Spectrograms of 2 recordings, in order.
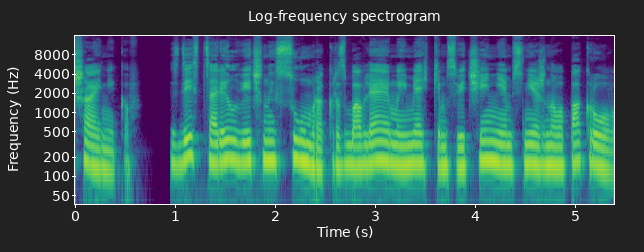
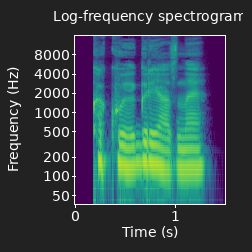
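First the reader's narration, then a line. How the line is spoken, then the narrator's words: Snorting. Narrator (Russian): фыркнула Шарлотт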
